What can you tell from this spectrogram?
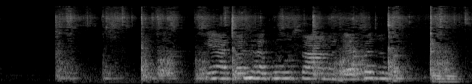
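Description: A metal spoon scrapes and knocks against a metal kadai while toor dal and coconut are stirred as they roast. The strokes are spaced about a second apart, and a voice can be heard over them in the second half.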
